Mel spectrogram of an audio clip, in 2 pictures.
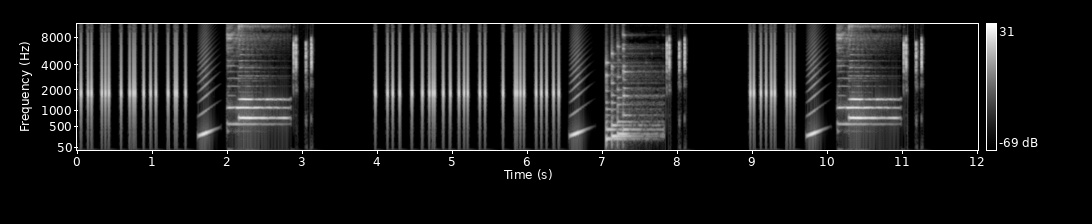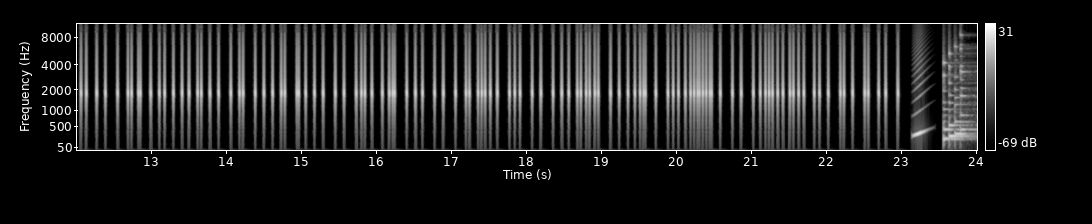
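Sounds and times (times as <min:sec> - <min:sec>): keyboard typing clicks: 0:00.0 - 0:01.6, 0:02.8 - 0:03.2, 0:04.0 - 0:06.7, 0:09.0 - 0:09.6, 0:12.1 - 0:23.0.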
